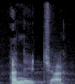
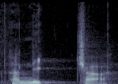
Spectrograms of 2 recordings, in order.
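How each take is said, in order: First: The middle consonant is short and single. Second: The middle consonant is held as a double. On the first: The speaker calls it wrong. "not anicca" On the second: The speaker calls it right. "because of the double C"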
